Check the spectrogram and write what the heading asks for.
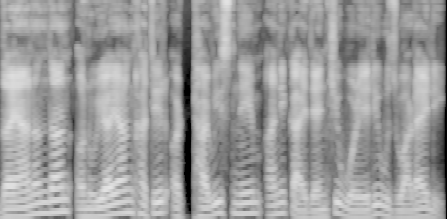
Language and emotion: Goan Konkani, neutral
